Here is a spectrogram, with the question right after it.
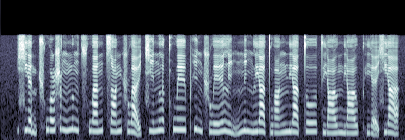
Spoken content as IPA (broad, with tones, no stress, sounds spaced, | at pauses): ɕ j ɛ̰˨˩ n ʈ͡ʂʰ w ɔ˧˥ ʂ ɤ˧ ŋ n̪ ʊ˥˩ ŋ t͡sʰ w a˧˥ n t͡s ɑ˧˥ ŋ ʂ w a̰˨˩ ɪ̯ t͡ɕ i˧˥ n l ɤ˧ kʰ w e˥ ɪ̯ pʰ i˥˩ ŋ ʂ w e˧˥ ɪ̯ l ḭ˨˩ ŋ n̪ i˥˧ ŋ l j ä˥˩ t̪ w ɑ˧˥ ŋ n̪ j ä˥˩ t̪ o˥ ʊ̯ t̪ j ɑ˧˥ ʊ̯ n̪ j ɑ˧˥ ʊ̯ pʰ j ɛ̰˨˩ ɕ j ä˥˩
